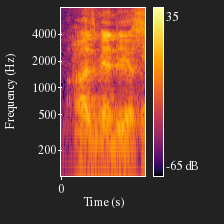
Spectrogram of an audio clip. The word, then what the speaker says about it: Ozymandias: Ozymandias.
